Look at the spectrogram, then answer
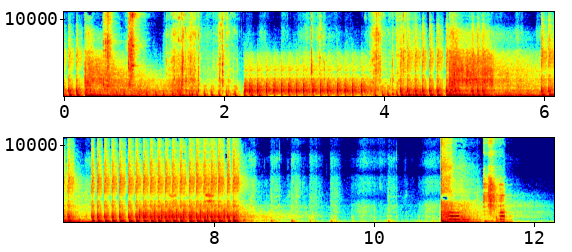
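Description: Sustained automatic gunfire in PUBG Mobile, loud close rapid bursts of shots for about eight seconds, then a lull and one more short burst near the end.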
